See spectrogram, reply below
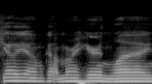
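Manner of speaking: casual, offhand, chatty talk. Imitating someone talking on a call in line: imitating someone on a call in line. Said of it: "you'd be like".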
